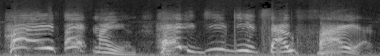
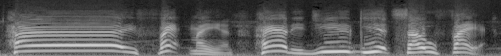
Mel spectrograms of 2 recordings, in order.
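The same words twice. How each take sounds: First: Put-on much higher, softer, slow little-girl voice; slow squeaky high mocking call; girl's teasing taunt. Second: Sing-song teasing call, slow, jumping high on hey; slow mocking schoolboy jeer; boy's teasing taunt. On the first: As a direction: tease him in a tiny sweet girl voice. Little girl taunts the fat man. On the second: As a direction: taunt him like a cheeky little boy. Boy taunts the troll-like fat man.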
